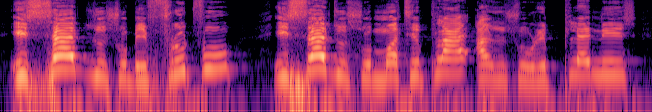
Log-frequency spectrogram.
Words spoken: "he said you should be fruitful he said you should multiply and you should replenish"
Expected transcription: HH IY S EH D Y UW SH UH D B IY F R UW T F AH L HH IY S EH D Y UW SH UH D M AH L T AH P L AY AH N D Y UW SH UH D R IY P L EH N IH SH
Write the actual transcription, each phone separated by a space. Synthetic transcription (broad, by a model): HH IY S EH D Y UW SH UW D B IY F R UW T F AH L HH IY S EH D Y UW SH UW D M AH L T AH P L AY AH N Y UW SH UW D R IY P L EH N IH SH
